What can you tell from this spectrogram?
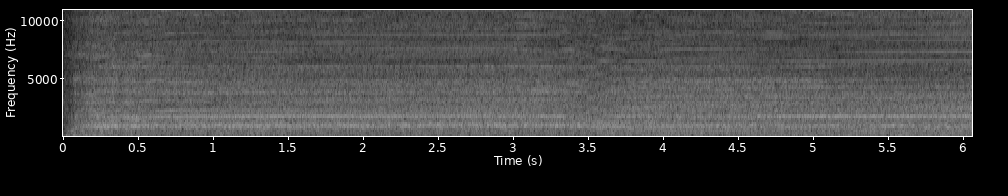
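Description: Electric heat gun coming on and running steadily, blowing hot air to shrink heat-shrink tubing over soldered wire splices: an even rush of air with a faint steady whine.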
